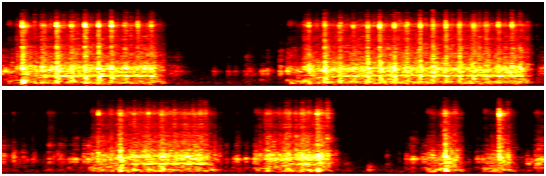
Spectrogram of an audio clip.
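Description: Domestic sewing machine stitching fabric in four short runs with pauses between: a steady whir with rapid, even needle clicks. The longest run comes about three seconds in.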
